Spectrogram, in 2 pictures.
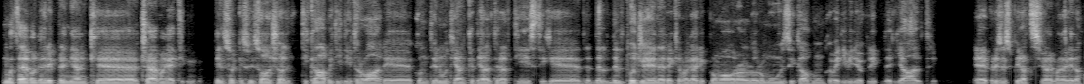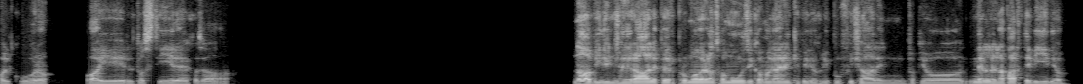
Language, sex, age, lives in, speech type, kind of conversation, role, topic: Italian, male, 18-19, Italy, conversation, podcast, host, Che rapporto hai con la musica nella vita di tutti i giorni?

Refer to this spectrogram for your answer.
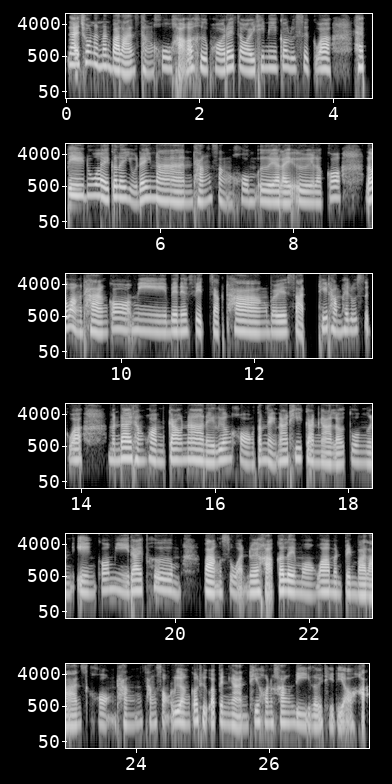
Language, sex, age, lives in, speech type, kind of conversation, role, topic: Thai, female, 30-34, Thailand, conversation, podcast, guest, คุณจะเลือกงานแบบไหนเมื่อจำเป็นต้องเลือกระหว่างเงินกับความสุข?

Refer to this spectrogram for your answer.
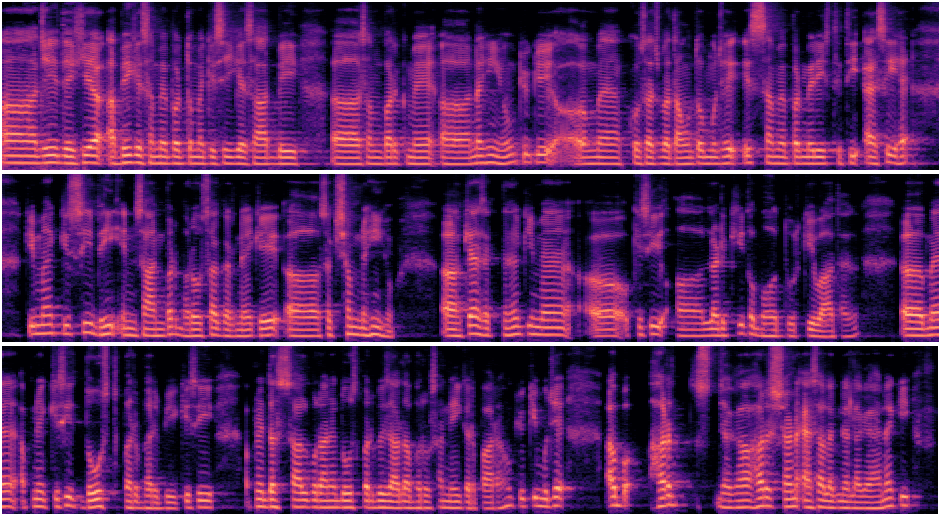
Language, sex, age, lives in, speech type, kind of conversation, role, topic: Hindi, male, 20-24, India, conversation, advice, user, ब्रेकअप के बाद मैं अपनी पहचान कैसे दोबारा बनाऊँ और स्वस्थ सीमाएँ कैसे स्थापित करूँ?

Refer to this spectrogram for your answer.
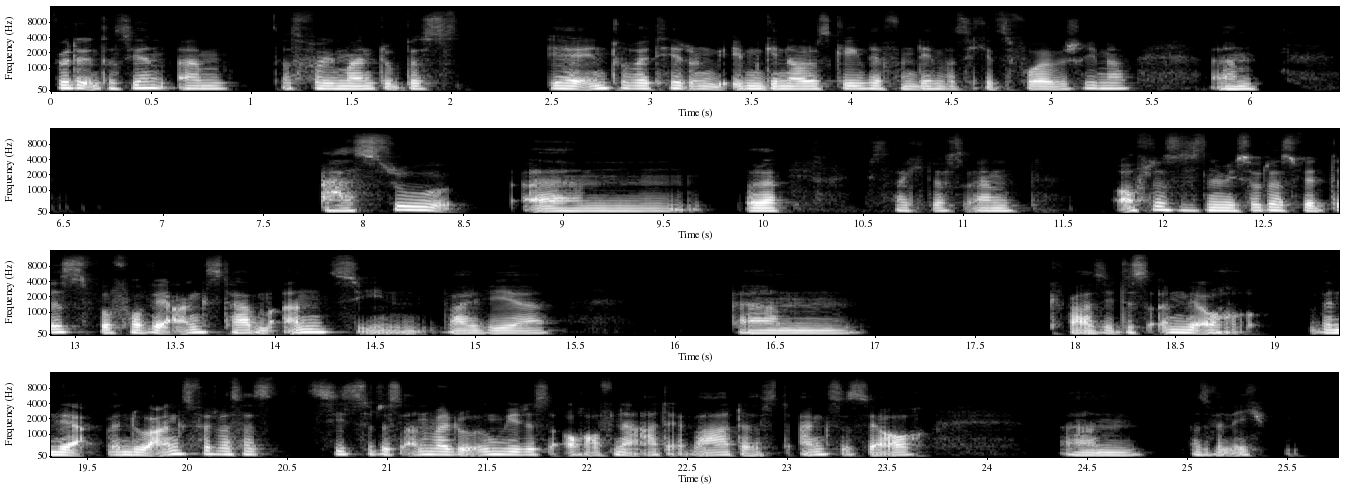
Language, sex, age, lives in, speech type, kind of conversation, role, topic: German, male, 25-29, Germany, conversation, advice, advisor, Wie gehe ich mit Neid und Erwartungsdruck in meinem Umfeld um?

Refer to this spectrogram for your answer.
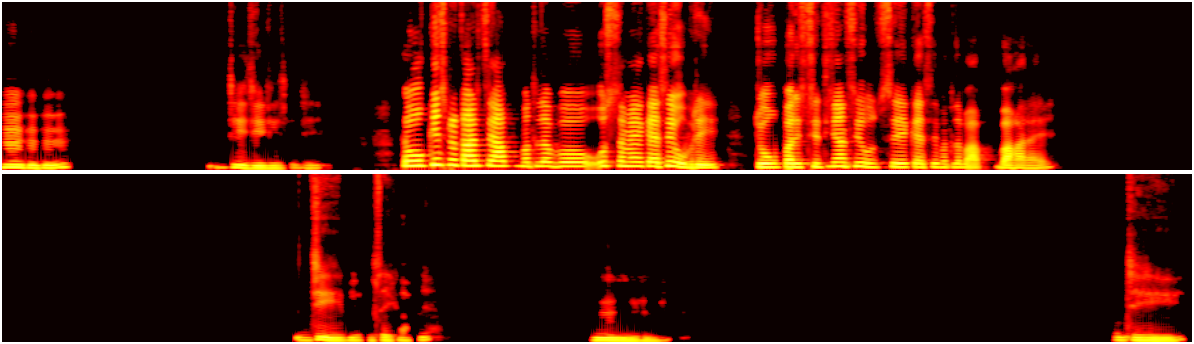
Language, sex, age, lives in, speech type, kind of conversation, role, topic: Hindi, female, 30-34, India, conversation, podcast, host, आप अकेलेपन से निपटने के लिए क्या करते हैं?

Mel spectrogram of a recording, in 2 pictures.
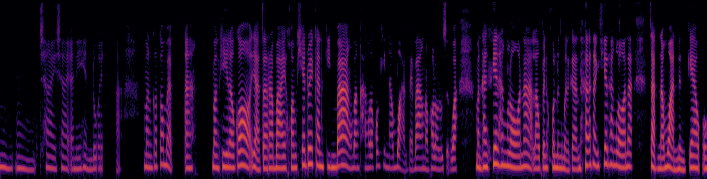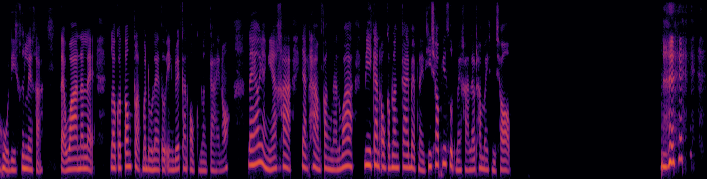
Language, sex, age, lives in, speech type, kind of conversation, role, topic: Thai, female, 40-44, Thailand, conversation, unstructured, none, คุณคิดว่าการออกกำลังกายช่วยให้ชีวิตดีขึ้นอย่างไร?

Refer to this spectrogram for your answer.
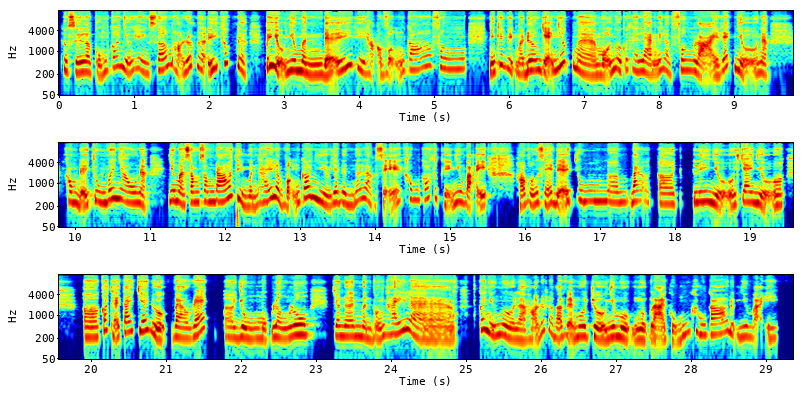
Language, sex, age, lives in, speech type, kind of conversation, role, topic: Vietnamese, female, 30-34, Vietnam, conversation, podcast, guest, Bạn làm gì để bảo vệ môi trường xung quanh mình?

